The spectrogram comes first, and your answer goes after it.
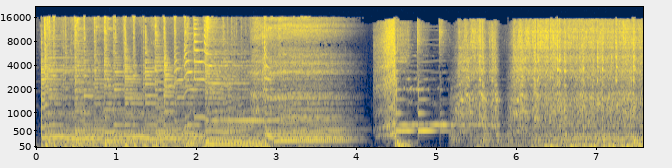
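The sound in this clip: Music plays for about four seconds and then cuts off, leaving a truck engine heard in an ad for Total Rubia oil for long-distance engines: a few sputtering cranks before it catches into a steady, rumbling run.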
